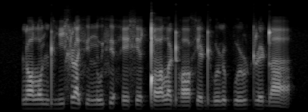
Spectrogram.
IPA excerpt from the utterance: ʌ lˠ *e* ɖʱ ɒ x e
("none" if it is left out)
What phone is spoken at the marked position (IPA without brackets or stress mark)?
e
